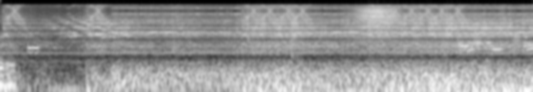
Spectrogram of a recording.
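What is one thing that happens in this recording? Energy weapons fire with rapid zapping bursts.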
